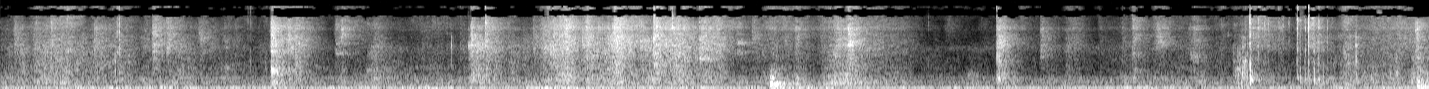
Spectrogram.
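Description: Fabric rustles as hands handle cloth and a tape measure.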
